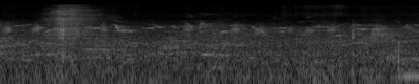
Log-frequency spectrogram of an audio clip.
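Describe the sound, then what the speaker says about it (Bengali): Birds chirp and twitter in the early morning around a sunlit home balcony with flowering plants: scattered short high calls over a steady, soft outdoor hum, moderately distant and without any talking. "চারিদিকে পাখির কিচিমিচির ডাক"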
